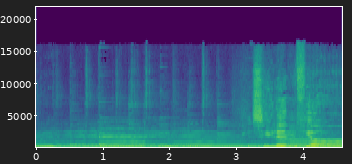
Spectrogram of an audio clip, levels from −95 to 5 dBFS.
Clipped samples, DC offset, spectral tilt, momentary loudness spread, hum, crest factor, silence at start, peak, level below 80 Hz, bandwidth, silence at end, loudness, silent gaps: under 0.1%; under 0.1%; -4.5 dB/octave; 12 LU; none; 18 dB; 0 s; 0 dBFS; -50 dBFS; 16.5 kHz; 0 s; -18 LUFS; none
